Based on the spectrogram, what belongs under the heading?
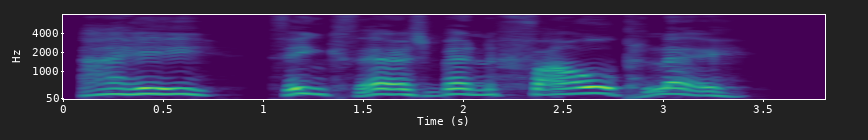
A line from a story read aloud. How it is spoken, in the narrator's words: said Poole hoarsely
